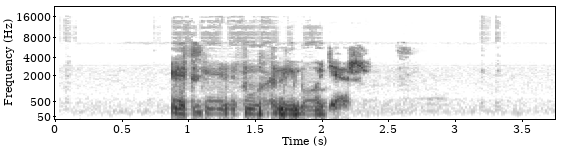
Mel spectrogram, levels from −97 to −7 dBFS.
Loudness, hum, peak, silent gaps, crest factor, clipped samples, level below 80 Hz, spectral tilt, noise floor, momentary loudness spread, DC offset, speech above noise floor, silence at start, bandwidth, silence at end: -31 LUFS; none; -14 dBFS; none; 22 dB; under 0.1%; -62 dBFS; -5 dB/octave; -76 dBFS; 8 LU; under 0.1%; 44 dB; 0.85 s; 16.5 kHz; 1.1 s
